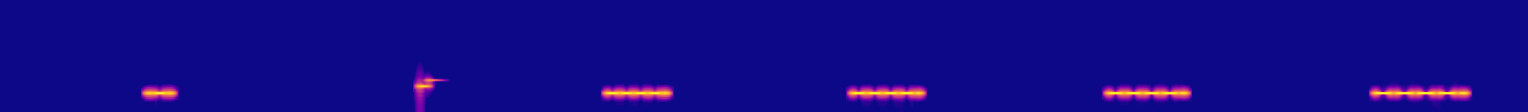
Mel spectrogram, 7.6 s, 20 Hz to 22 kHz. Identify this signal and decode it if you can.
Morse code, heard as a keyed tone, about 60 wpm, spaced as for 9 wpm, 700 Hz. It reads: R 9999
